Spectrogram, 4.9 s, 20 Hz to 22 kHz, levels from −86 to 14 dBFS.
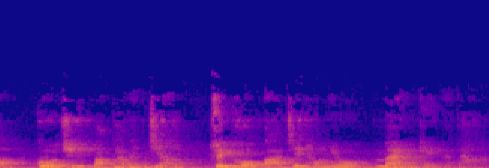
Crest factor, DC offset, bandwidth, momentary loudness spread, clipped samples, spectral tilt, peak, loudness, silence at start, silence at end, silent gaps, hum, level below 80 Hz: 16 dB; under 0.1%; 10 kHz; 10 LU; under 0.1%; -7 dB/octave; -6 dBFS; -22 LUFS; 0 s; 0 s; none; none; -42 dBFS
